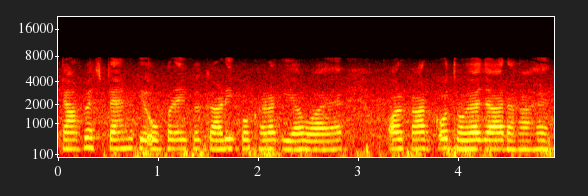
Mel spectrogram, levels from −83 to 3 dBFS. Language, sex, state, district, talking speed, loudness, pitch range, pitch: Hindi, female, Chandigarh, Chandigarh, 230 wpm, -16 LUFS, 220-230 Hz, 225 Hz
